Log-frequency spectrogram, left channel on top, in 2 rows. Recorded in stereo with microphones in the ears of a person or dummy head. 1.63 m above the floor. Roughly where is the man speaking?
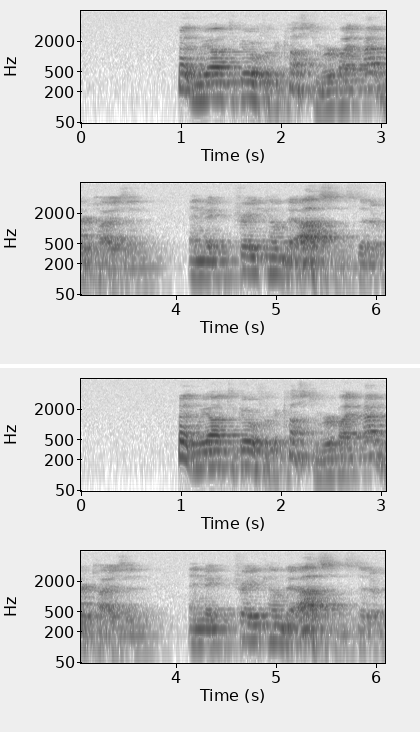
Right.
